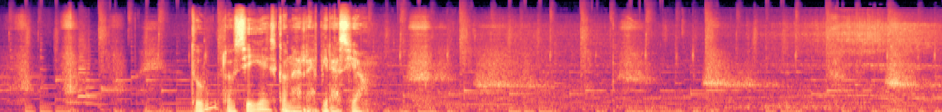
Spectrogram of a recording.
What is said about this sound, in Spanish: Comienzas a escuchar cómo el tren se pone en marcha. Emite sonidos que parecen soplidos.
